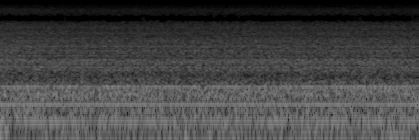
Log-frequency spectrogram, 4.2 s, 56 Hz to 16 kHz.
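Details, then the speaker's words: New KitchenAid microwave hood combination (KMHC319LSS00, made Sept 2023), six-speed vent fan run uninstalled: at speed five a steady low electrical hum from the fan motor rides over the air rush, loudest at speeds 3–5; source undetermined. "but listen to the extra hum that kicks in when I go to speed five you hear that I hope it comes through that extra hum is still maintained pretty prominently at speed"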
